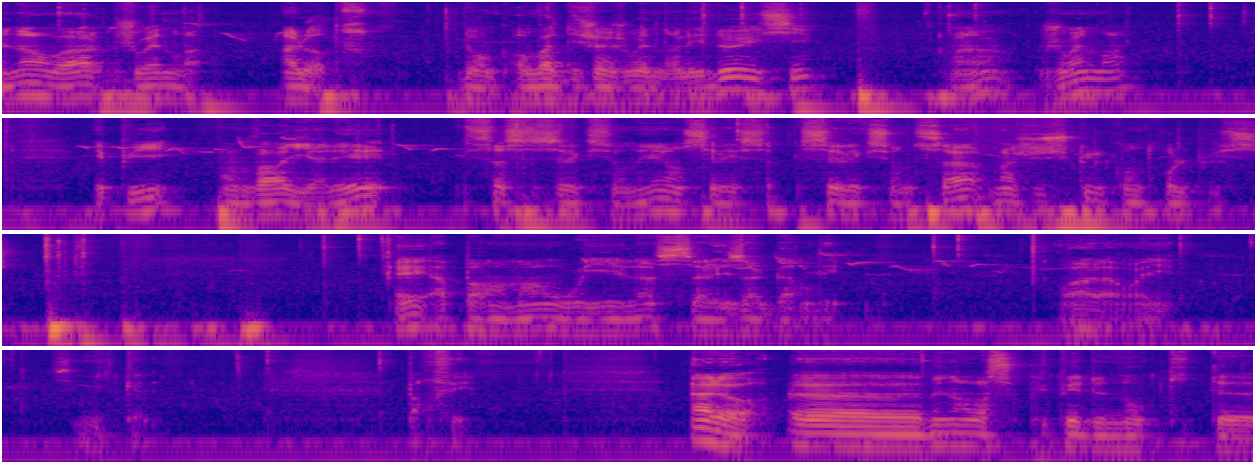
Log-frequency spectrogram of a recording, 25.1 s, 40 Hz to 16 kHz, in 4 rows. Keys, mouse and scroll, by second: 3.5 shift+click, 4.7 right click, 5.9 click, 9.8 shift+click, 12.7 ctrl+shift++, 14.1 click, 15.5-15.9 scroll down 1, 15.9 middle click, 17.2 click, 18.0-18.3 scroll up 1, 18.4-20.2 middle drag, 20.2 scroll down 1, 20.7-23.5 middle drag.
